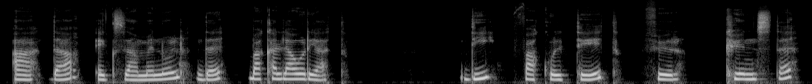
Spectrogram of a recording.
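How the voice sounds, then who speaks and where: A woman reading a bilingual language-lesson dialogue and word list with careful, deliberate enunciation. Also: fairly high pitch, mellow.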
